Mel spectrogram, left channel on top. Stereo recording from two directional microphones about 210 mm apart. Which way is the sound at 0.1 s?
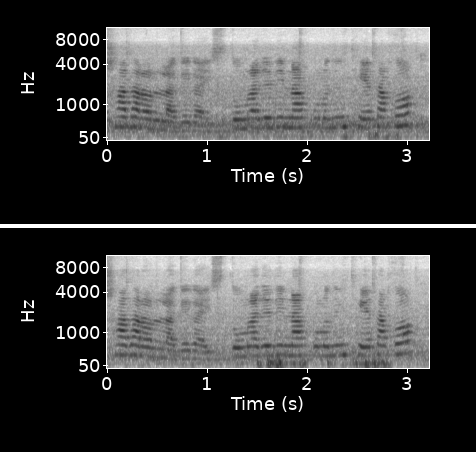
45° right (ahead or behind).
